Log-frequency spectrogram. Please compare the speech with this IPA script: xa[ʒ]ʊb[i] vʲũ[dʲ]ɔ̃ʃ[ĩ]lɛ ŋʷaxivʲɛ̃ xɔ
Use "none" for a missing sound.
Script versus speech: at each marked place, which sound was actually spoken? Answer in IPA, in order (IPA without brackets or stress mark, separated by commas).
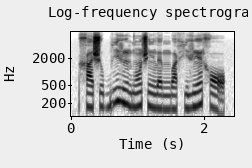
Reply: ʃ, i, d, ĩ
